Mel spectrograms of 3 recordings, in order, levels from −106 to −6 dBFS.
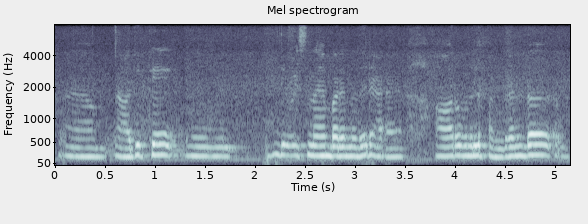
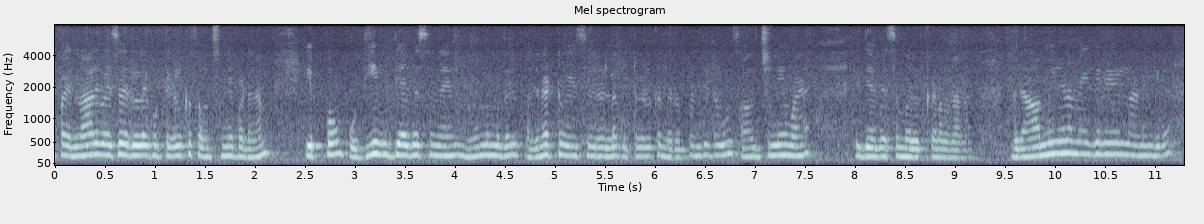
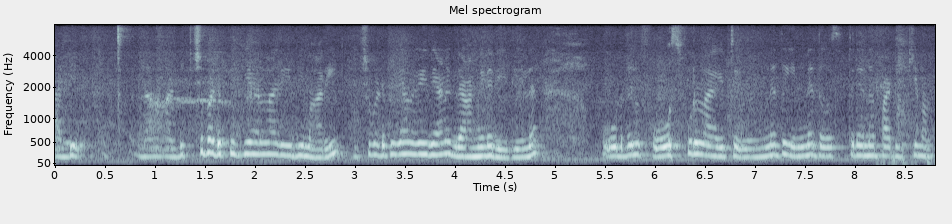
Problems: constant background noise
